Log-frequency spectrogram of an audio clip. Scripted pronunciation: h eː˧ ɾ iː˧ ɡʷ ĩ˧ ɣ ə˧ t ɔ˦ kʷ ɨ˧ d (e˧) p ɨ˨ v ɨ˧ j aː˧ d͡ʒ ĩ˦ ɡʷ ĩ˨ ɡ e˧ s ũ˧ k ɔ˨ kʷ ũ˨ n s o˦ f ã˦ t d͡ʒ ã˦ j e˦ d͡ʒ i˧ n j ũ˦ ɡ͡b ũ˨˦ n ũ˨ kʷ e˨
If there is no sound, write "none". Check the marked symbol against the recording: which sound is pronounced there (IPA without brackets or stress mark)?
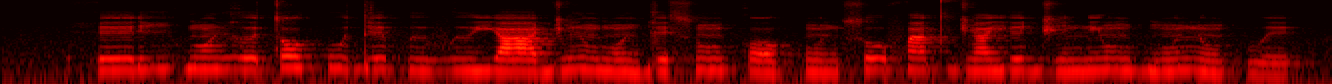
e˧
